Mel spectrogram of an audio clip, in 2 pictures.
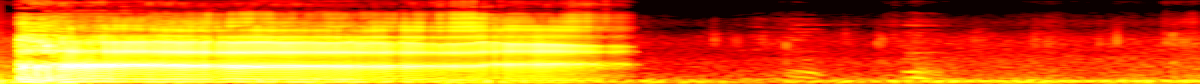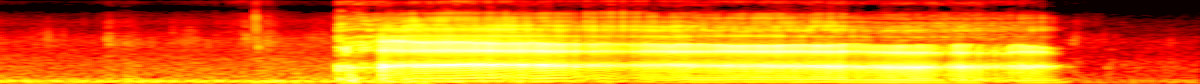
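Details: Two long, loud, voiced belches of about two to three seconds each, with quiet outdoor sound between, while walking on a trail; prolonged burping.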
